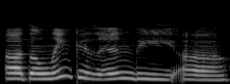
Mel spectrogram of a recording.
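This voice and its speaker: A woman's voice: high-pitched, takes it slowly, darkish tone. A woman streamer reading her own fanfic aloud on a livestream, with casual asides.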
